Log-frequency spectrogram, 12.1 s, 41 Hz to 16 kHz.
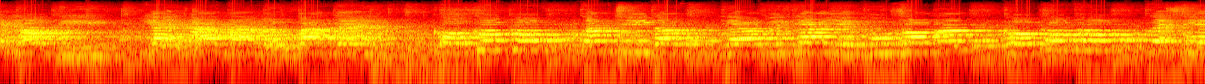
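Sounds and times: children singing through microphone: 0:00.0 - 0:12.0.

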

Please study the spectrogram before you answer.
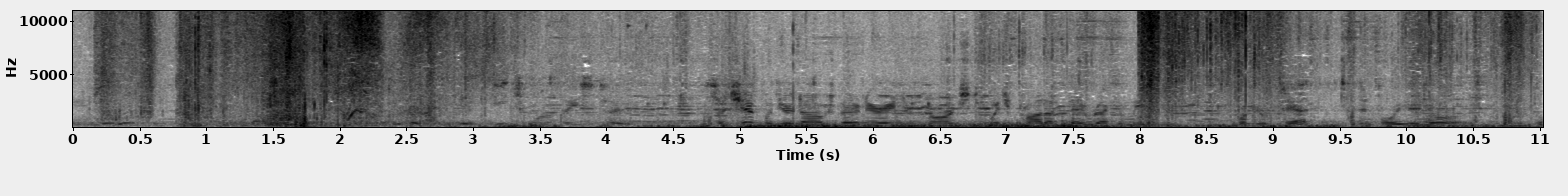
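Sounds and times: tent zipper pulled: 0:00.0 - 0:03.4
rustling: 0:00.0 - 0:04.7, 0:07.2 - 0:11.0
faint voices: 0:00.0 - 0:11.0.

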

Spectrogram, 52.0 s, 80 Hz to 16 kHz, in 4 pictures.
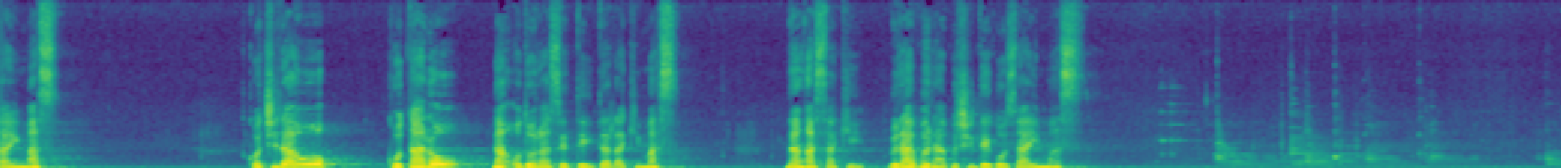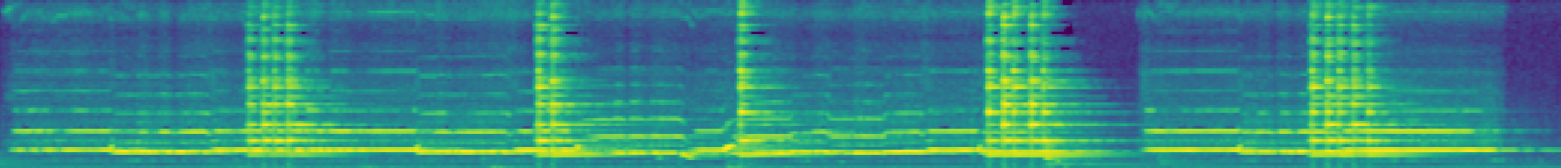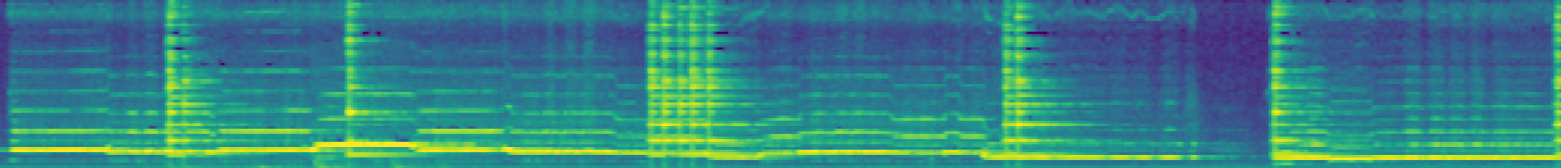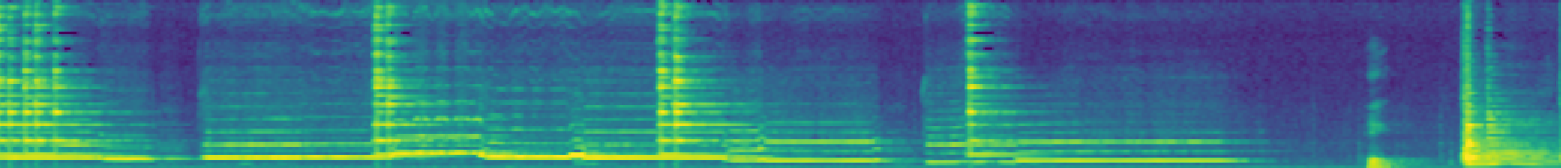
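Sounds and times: shamisen plucking: 0:09.6 - 0:36.0, 0:36.6 - 0:48.7, 0:51.1 - 0:52.0
bamboo flute melody: 0:12.9 - 0:49.8, 0:51.2 - 0:52.0.

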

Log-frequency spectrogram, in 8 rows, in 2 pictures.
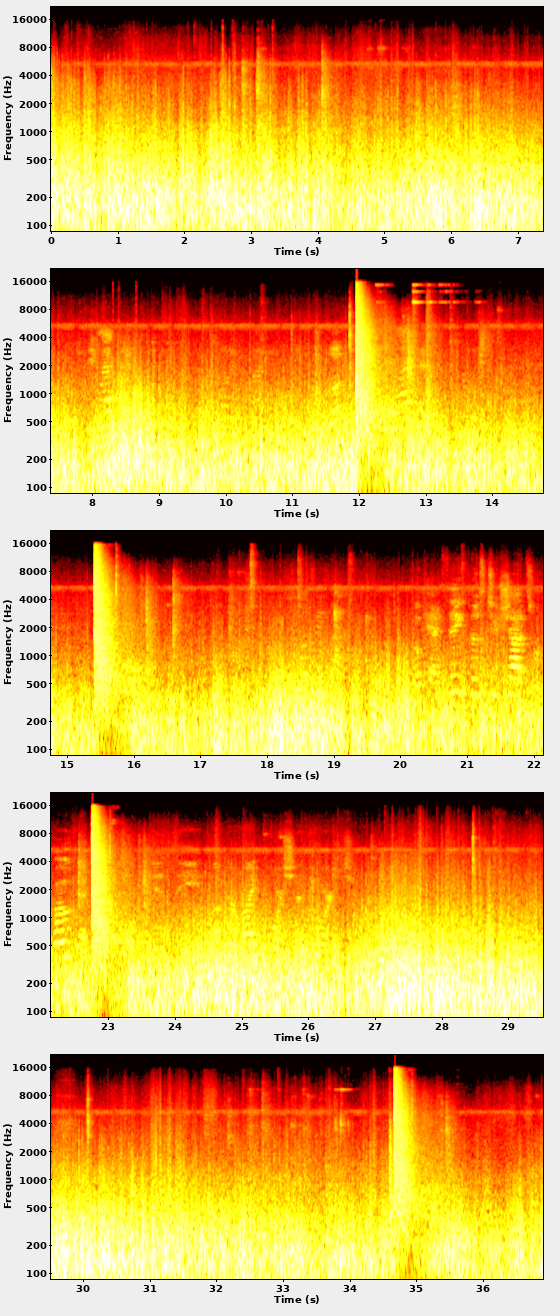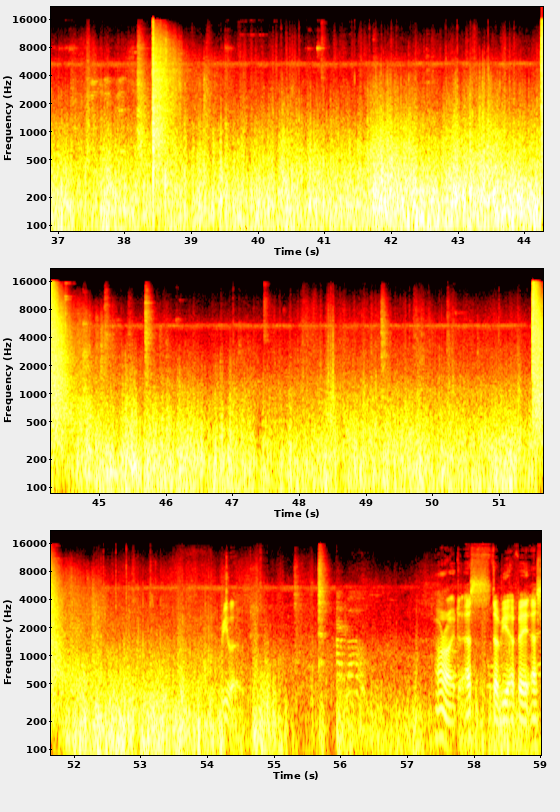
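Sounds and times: rifle shots: 0:11.9 - 0:12.8, 0:15.4 - 0:16.4, 0:22.7 - 0:23.5, 0:34.6 - 0:35.6, 0:38.4 - 0:38.9, 0:44.2 - 0:45.1, 0:51.5 - 0:52.4.

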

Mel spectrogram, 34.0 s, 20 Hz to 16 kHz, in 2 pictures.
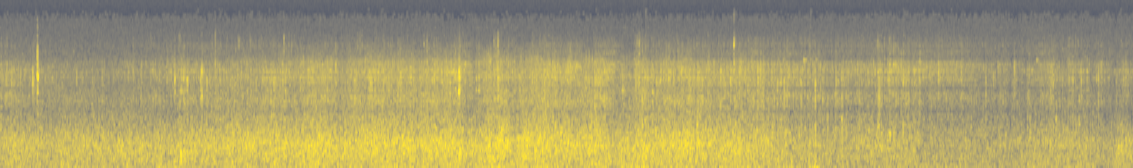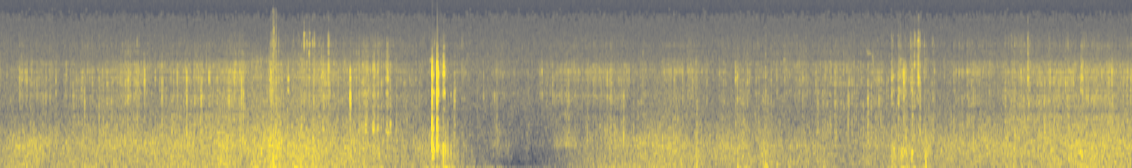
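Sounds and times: wind buffeting microphone: 0:00.0 - 0:24.6, 0:25.6 - 0:33.9
tyres rumbling on dirt trail: 0:00.0 - 0:33.9
bike clattering over rough ground: 0:05.3 - 0:24.6, 0:27.1 - 0:33.9.

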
